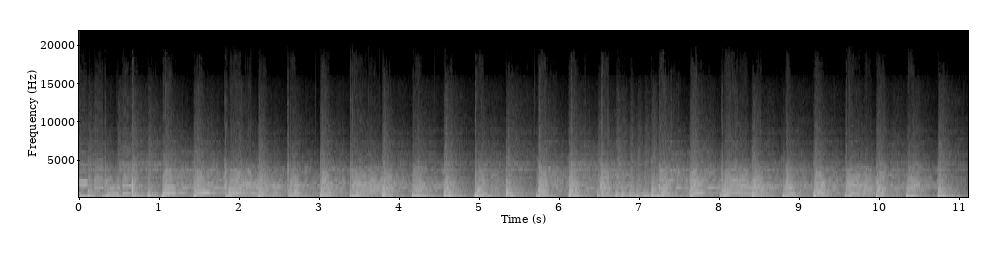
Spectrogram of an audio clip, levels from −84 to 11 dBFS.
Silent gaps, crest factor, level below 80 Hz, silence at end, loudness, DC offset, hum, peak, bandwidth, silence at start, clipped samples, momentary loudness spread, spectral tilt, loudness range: none; 18 dB; -32 dBFS; 0 s; -21 LUFS; under 0.1%; none; -4 dBFS; 17.5 kHz; 0 s; under 0.1%; 3 LU; -5 dB/octave; 1 LU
